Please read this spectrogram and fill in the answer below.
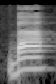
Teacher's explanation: خرجت الباء من الشفتين بالتباعد بينهما وصاحب ذلك تباعد للفكين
